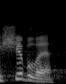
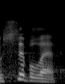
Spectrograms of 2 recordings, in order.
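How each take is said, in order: First: Shibboleth with a clear sh sound; correct Shibboleth. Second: Sibboleth with a plain s instead of sh; Sibboleth, the sh sound turned into s; mispronounced Sibboleth. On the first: Guard testing a traveller, Shibboleth with sh. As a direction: Shibboleth said with sh at the start. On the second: Ephraimite failing the test, Sibboleth with s. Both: Retold or imitated. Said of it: "'cause they couldn't pronounce it".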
